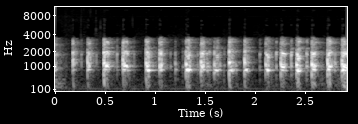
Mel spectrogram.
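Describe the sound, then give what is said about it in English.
A hen turkey gives a rapid, irregular string of sharp, loud cutting calls to alert other birds in the flock, about fifteen clipped clucks in quick succession, with no talking. “Sometimes that particular hen will be doing some cuts to alert other birds in the flock.”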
